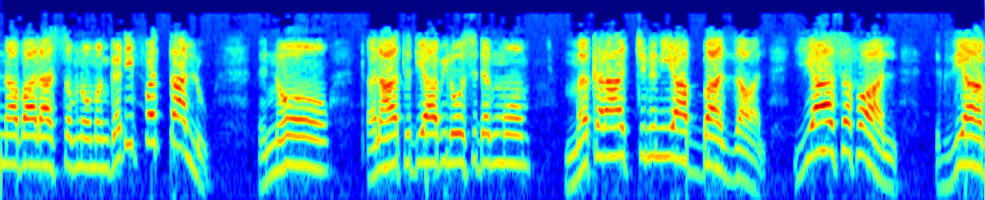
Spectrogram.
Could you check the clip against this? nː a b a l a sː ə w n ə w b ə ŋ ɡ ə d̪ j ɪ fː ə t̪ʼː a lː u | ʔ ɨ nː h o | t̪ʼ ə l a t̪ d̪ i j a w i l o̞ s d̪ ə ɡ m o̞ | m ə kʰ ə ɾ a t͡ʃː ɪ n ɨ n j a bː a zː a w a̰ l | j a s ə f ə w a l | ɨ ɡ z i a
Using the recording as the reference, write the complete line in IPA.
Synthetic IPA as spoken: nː a b a l a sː ə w n ə w m ə ŋ ɡ ə d̪ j ɪ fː ə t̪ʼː a lː u | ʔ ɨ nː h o | t̪ʼ ə l a t̪ d̪ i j a β i l o̞ s d̪ ə ɡ m o̞ | m ə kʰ ə ɾ a t͡ʃː ɪ n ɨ n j a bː a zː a w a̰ l | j a s ə f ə w a l | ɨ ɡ z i a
